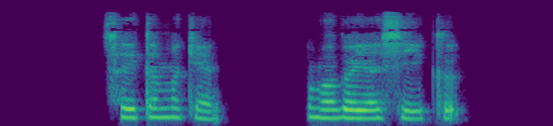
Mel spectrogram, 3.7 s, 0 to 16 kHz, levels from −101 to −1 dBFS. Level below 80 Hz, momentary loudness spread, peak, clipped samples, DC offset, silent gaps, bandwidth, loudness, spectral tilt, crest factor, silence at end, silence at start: -82 dBFS; 14 LU; -16 dBFS; under 0.1%; under 0.1%; 1.52-2.03 s; 11.5 kHz; -31 LUFS; -3 dB/octave; 18 dB; 0.65 s; 0.7 s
